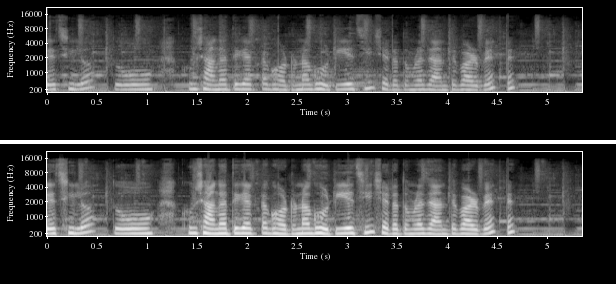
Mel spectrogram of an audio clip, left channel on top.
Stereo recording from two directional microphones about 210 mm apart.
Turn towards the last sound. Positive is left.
turn(degrees=-30)  # may be behind; listen again after turning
